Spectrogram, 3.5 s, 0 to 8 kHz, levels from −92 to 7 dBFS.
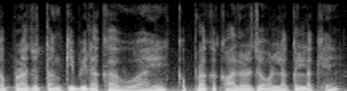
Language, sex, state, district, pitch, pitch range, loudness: Hindi, male, Arunachal Pradesh, Longding, 130 Hz, 120-135 Hz, -14 LUFS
